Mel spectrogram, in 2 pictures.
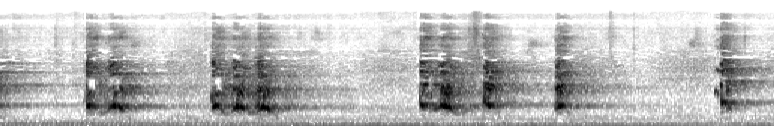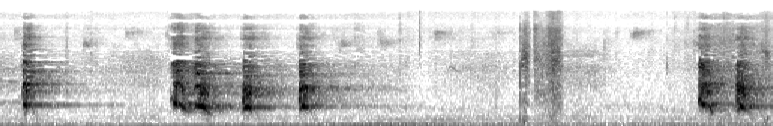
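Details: Cur dog barking while chasing a fox squirrel on a squirrel hunt in Texas; loud single barks and short doubled bursts come in irregular bouts roughly every one to two seconds, with a low steady hum underneath.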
